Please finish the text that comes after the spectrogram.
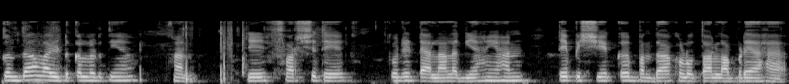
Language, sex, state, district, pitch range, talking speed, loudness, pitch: Punjabi, male, Punjab, Kapurthala, 160-180 Hz, 160 wpm, -16 LUFS, 175 Hz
